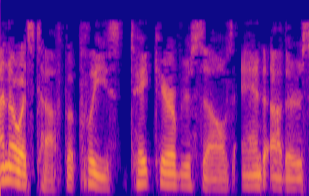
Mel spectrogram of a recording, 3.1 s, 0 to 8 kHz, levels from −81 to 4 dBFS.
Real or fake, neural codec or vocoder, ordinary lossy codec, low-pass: fake; codec, 16 kHz, 4 kbps, FunCodec, trained on Chinese and English, 50 frames a second; MP3, 24 kbps; 7.2 kHz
